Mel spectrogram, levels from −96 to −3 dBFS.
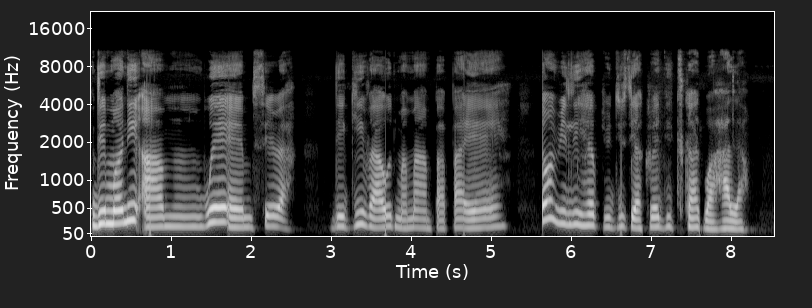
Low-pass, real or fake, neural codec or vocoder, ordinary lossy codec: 10.8 kHz; real; none; none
